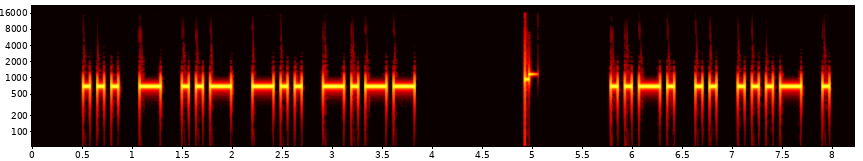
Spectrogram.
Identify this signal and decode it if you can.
Morse code, heard as a keyed tone, about 17 wpm, 700 Hz. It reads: STUDY FIVE
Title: Sets of 5 Words - New Word Drill - 17wpm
